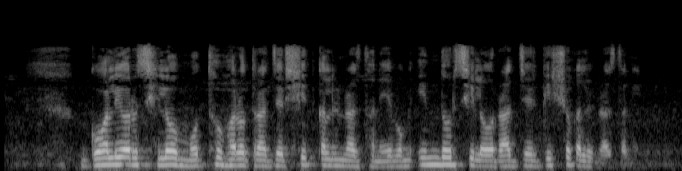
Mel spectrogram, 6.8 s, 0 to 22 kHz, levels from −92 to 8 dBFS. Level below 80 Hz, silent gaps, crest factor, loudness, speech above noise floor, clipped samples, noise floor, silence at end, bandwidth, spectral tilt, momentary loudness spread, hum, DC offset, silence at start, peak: -62 dBFS; none; 18 dB; -29 LUFS; 31 dB; under 0.1%; -60 dBFS; 0.55 s; 7.8 kHz; -6 dB/octave; 11 LU; none; under 0.1%; 0.6 s; -12 dBFS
